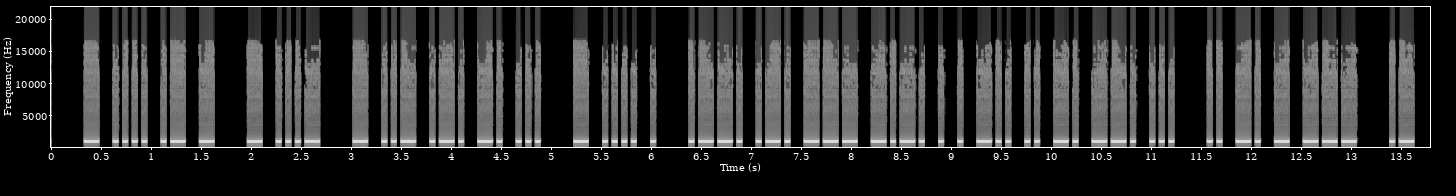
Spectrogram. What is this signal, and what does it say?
Morse code, heard as a keyed tone, about 25 wpm, 1000 Hz. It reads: THAT TV TURNS THE PROCEEDINGS INTO A
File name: qotdfiles / 25wpm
